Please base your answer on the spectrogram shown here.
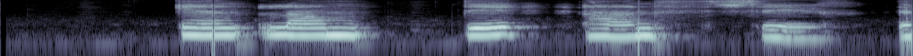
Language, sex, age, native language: Icelandic, female, 8, Icelandic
